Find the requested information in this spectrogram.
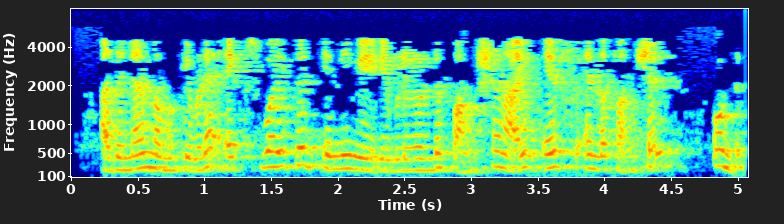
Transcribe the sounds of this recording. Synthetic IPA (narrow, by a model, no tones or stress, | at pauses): ɐðinaːlnɐmukːiʋiɽe̞ʔeksʋɐjsɐɖenːiʋe̞ːɾjɐbɐɭiɣɐɭuɽe̞fɐŋkʂɐnaːjiefe̞nːɐfɐŋkʂɐn | uɳɖɨ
